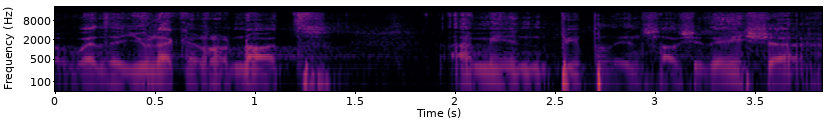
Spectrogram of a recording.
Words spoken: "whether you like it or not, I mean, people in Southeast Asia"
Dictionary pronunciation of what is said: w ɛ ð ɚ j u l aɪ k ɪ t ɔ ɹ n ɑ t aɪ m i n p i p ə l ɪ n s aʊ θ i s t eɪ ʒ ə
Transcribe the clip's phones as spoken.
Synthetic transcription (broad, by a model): w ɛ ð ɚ j u l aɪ k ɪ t ɔ ɹ n ɑ t aɪ m i n p i p ə l ɪ n s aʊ s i t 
